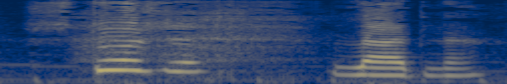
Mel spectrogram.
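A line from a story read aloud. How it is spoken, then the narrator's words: Sighing. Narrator (Russian): вздохнула мама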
